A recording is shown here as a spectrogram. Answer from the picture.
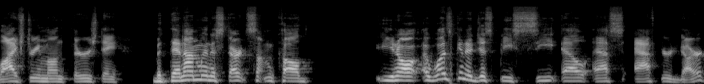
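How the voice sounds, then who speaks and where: A man's bright, sharp voice with a Minnesotan accent, lively intonation and a moderate pace. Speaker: gear company owner, livestream host. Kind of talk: casual live stream chat. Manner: casual, filler-heavy.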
